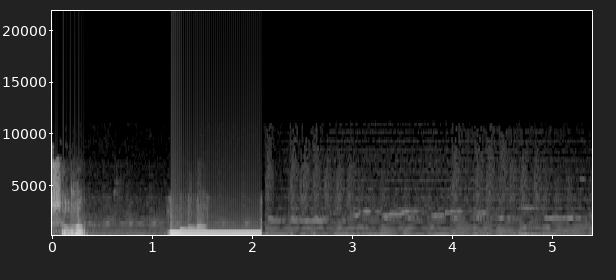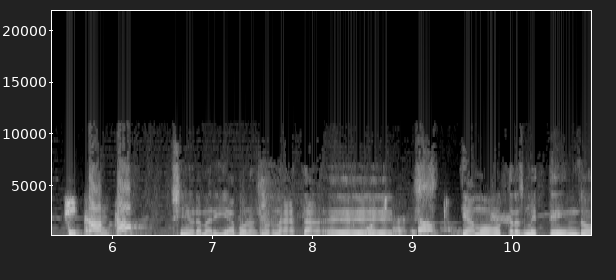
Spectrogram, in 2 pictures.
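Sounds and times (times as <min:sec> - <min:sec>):
speech: 0:00.0 - 0:00.4, 0:05.6 - 0:10.7
telephone ringback tone as a call is placed: 0:01.2 - 0:02.2.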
